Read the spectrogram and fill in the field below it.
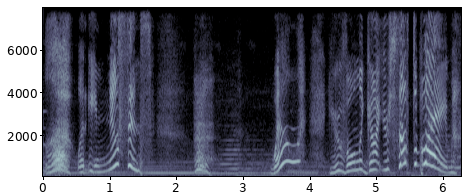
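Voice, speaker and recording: Give a very high, swooping voice to a bubbly young game heroine. She is kind-hearted and stubborn, and she speaks with emphatic, animated expression. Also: takes it slowly, loud music behind the voice, heavily acted. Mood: annoyed, resolute. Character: spirited, kind young fireworks maker, cheerful and stubborn meddler. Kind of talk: animated video game voice acting.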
